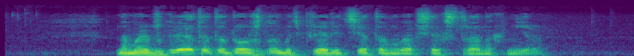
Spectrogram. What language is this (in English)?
Russian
